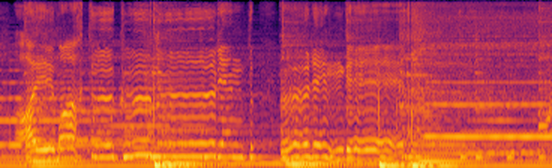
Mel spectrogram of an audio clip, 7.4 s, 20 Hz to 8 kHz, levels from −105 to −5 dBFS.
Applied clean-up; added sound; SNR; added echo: none; none; none; none.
